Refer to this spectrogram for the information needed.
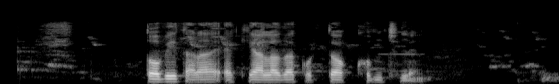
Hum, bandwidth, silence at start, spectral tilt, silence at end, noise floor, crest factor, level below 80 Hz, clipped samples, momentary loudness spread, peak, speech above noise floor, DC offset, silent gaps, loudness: none; 7.8 kHz; 0.5 s; -4.5 dB/octave; 0.1 s; -63 dBFS; 20 dB; -64 dBFS; under 0.1%; 22 LU; -2 dBFS; 43 dB; under 0.1%; none; -20 LUFS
